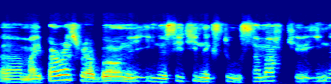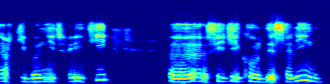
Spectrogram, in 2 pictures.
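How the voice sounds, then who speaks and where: Man, twenties, from France, hesitant speech, fillers, husky, lo-fi dull audio. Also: high voice, moderate pace, a little mellow, no room sound. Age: 20s. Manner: hesitant, many fillers and restarts. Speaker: interview guest. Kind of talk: self-introduction in an interview. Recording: dull, lo-fi dry sound.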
